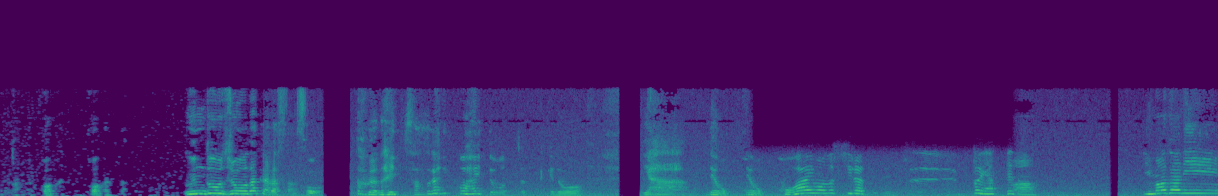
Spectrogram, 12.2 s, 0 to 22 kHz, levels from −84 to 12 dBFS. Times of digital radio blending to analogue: 7.42-10.22

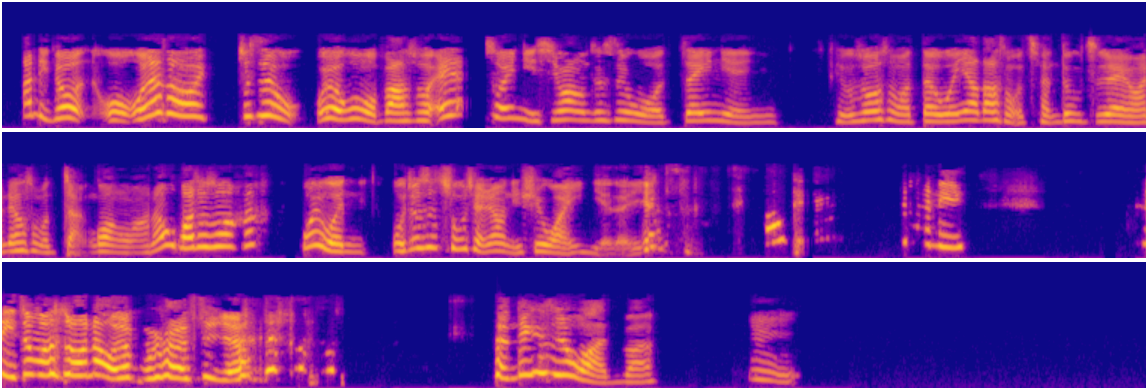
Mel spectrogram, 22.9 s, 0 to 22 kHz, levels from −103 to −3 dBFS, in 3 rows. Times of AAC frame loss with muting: 3.05-3.24, 9.49-9.59, 12.95-13.03, 14.96-15.04, 21.02-21.05

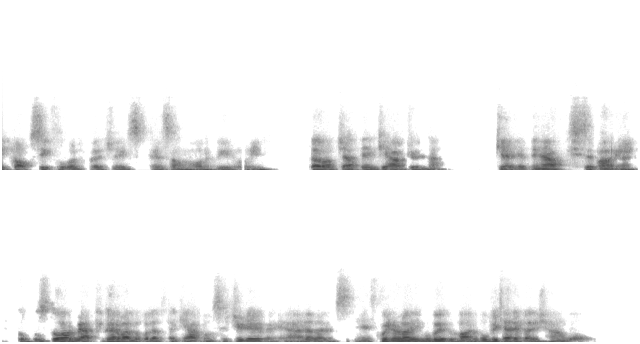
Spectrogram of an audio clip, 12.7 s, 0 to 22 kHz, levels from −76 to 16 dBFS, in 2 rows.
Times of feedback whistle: none

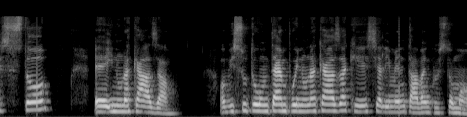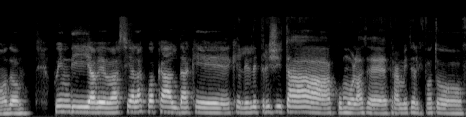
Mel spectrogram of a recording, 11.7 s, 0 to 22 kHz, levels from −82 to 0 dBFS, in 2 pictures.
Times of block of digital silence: 0.46, 4.99

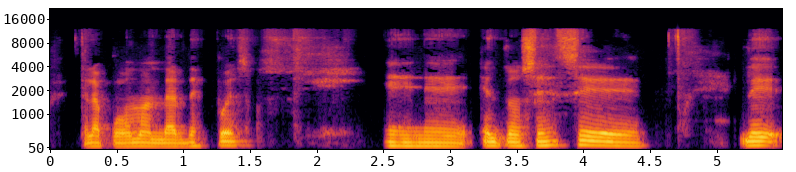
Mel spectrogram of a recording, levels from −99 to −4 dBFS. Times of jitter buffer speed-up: none

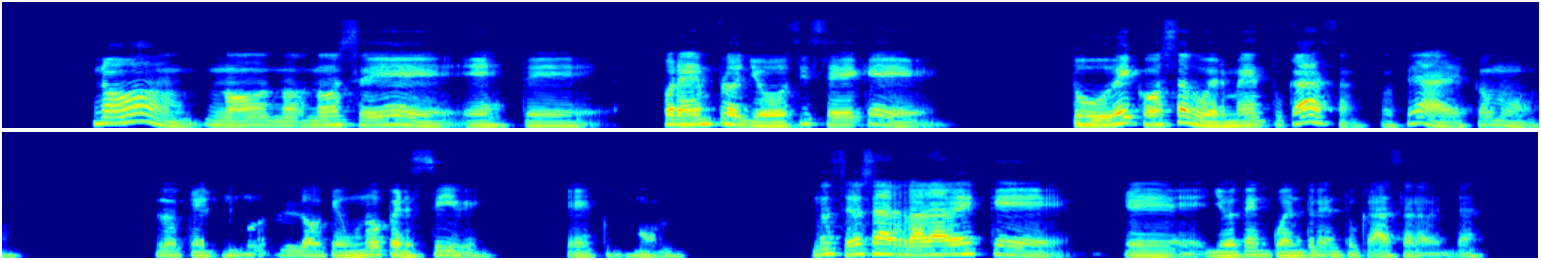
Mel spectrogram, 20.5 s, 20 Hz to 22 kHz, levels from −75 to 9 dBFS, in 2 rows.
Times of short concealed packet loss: 13.43-13.47, 15.69-15.73, 17.97-18.01, 19.05-19.09

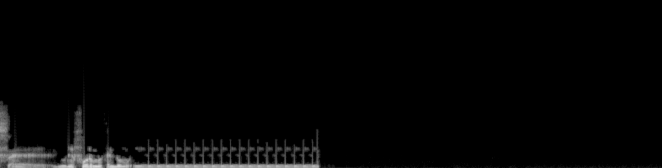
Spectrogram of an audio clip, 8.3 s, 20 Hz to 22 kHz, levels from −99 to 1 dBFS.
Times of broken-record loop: 1.86-3.97

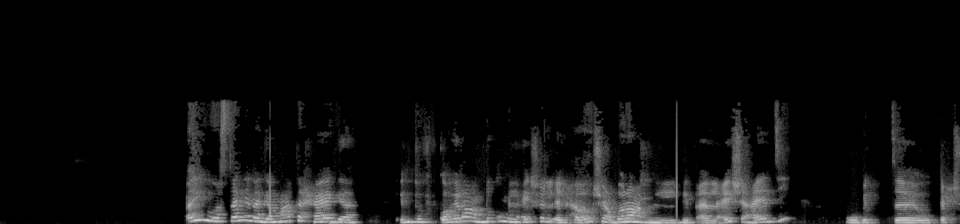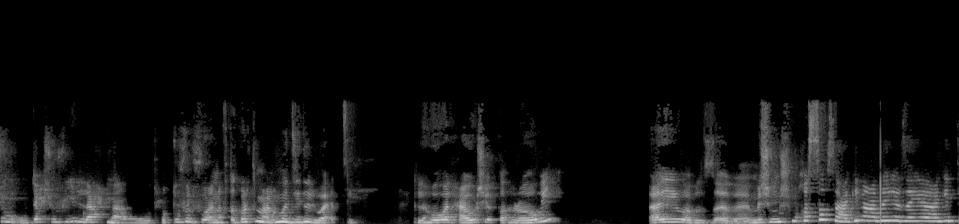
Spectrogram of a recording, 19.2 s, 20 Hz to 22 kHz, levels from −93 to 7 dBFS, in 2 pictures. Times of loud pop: 2.69-2.71, 6.76-6.78, 18.40-18.42

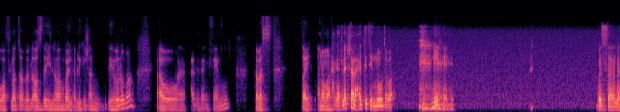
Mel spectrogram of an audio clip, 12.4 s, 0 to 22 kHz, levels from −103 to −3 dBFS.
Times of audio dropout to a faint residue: none

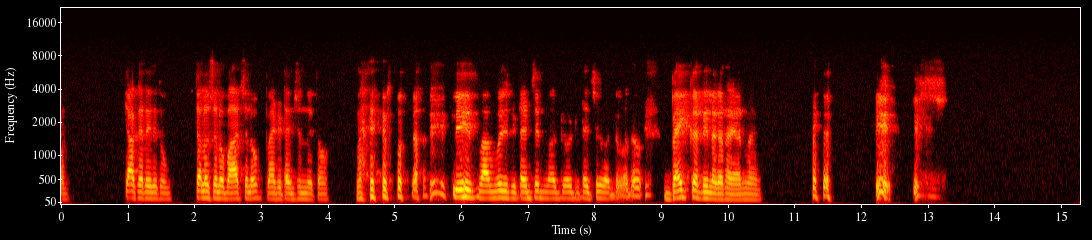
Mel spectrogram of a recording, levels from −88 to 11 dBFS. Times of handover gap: none

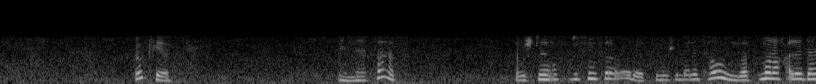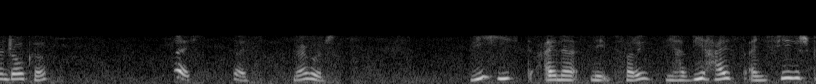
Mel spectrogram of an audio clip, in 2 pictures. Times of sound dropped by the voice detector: 13.58

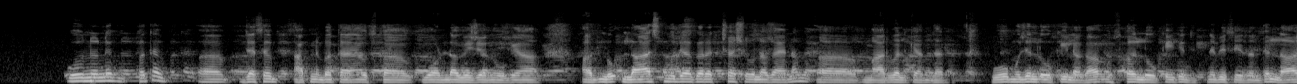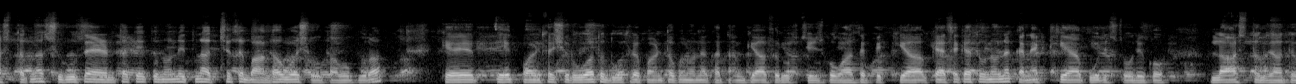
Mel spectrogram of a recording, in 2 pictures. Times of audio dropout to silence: none

